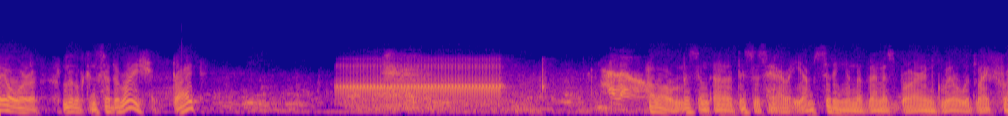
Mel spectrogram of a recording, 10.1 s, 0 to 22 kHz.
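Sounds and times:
telephone ringing tone: 3.4 - 5.1.

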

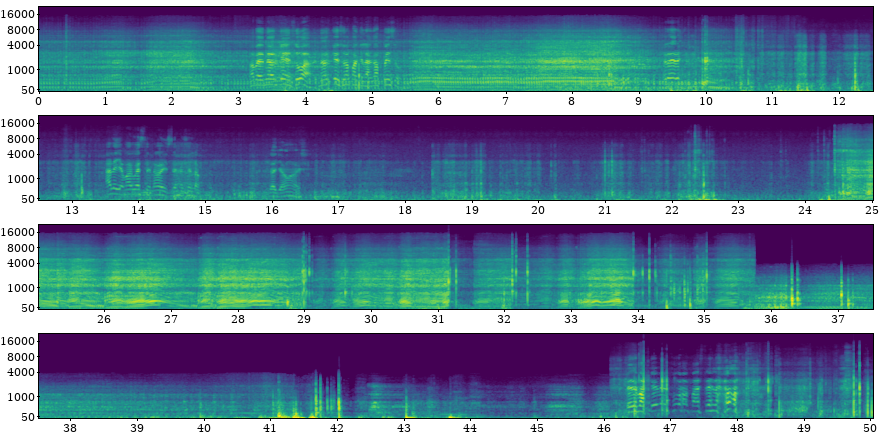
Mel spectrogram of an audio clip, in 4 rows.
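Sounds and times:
dirt bike engine revving: 0.0 - 15.9, 24.2 - 37.7, 46.1 - 50.0
knocks and thumps: 41.0 - 42.2.

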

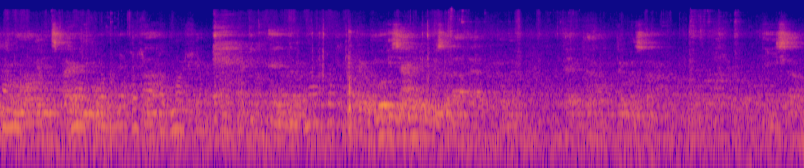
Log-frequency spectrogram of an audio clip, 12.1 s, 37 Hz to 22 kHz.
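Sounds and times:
man speaking over loudspeaker: 0.0 - 10.1, 11.4 - 12.0.

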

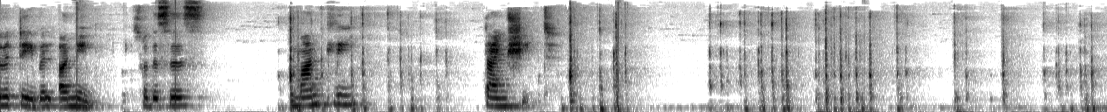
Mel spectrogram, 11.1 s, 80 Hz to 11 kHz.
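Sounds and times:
typing on computer keyboard: 2.8 - 4.6, 5.6 - 6.4, 7.1 - 11.0.

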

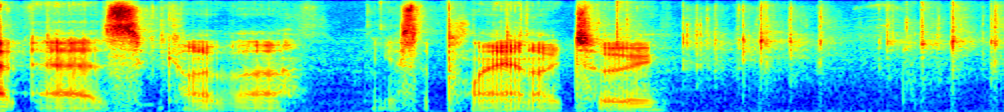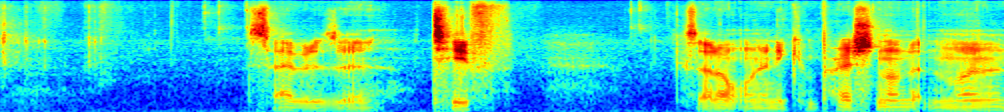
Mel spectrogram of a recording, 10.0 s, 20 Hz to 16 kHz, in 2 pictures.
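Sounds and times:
computer keyboard keystrokes: 3.1 - 6.2.

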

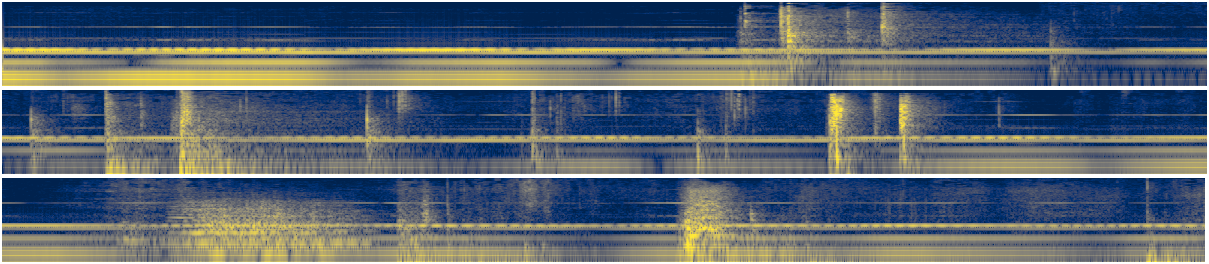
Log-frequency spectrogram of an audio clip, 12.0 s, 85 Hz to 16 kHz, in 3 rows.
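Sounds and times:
steady held tone drone: 0.0 - 12.0.

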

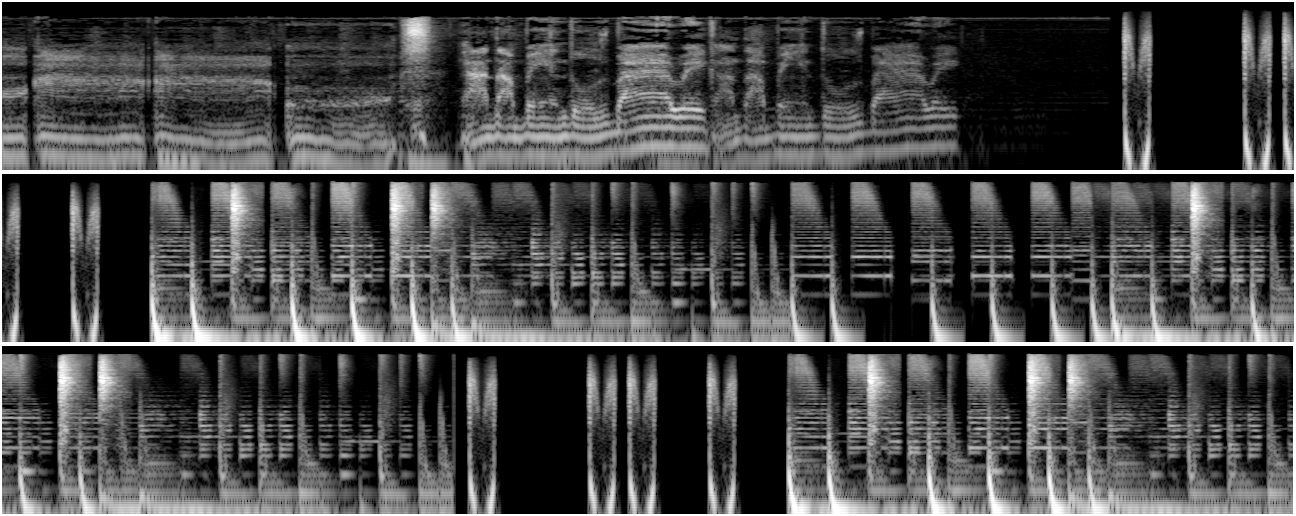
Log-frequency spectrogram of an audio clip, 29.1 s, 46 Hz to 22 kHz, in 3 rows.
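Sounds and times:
electronic hip-hop beat: 9.4 - 22.5, 25.3 - 29.0.

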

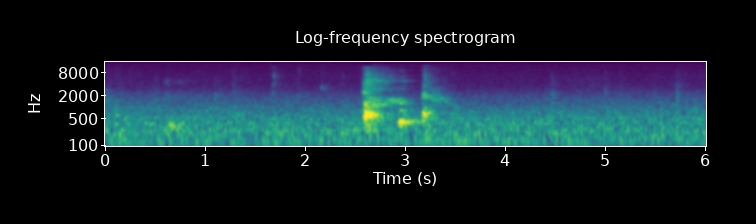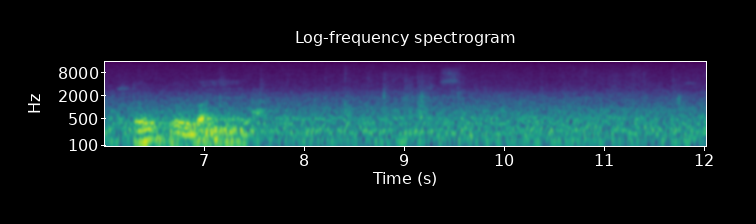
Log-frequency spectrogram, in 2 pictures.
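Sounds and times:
person coughing: 2.6 - 3.6.

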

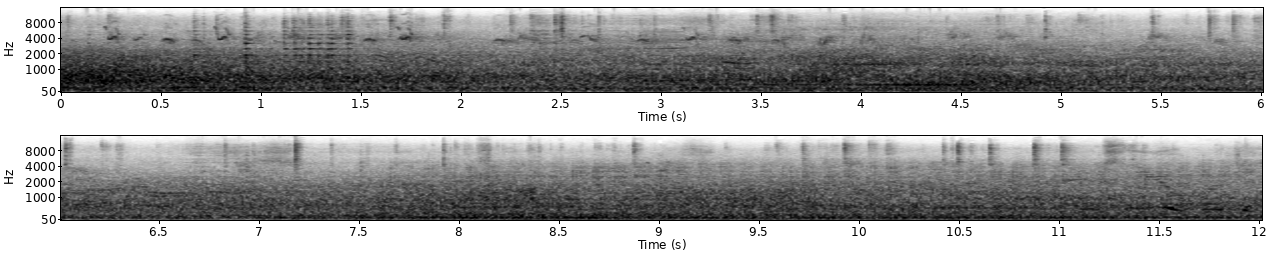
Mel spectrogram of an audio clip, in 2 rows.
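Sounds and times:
engine drone: 0.0 - 12.0
voices murmuring: 0.0 - 12.0.

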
